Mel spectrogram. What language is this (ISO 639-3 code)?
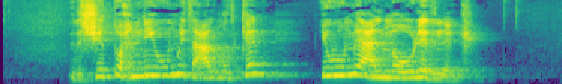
kab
